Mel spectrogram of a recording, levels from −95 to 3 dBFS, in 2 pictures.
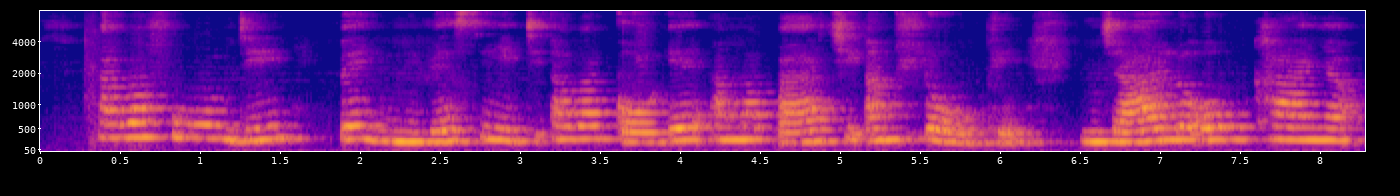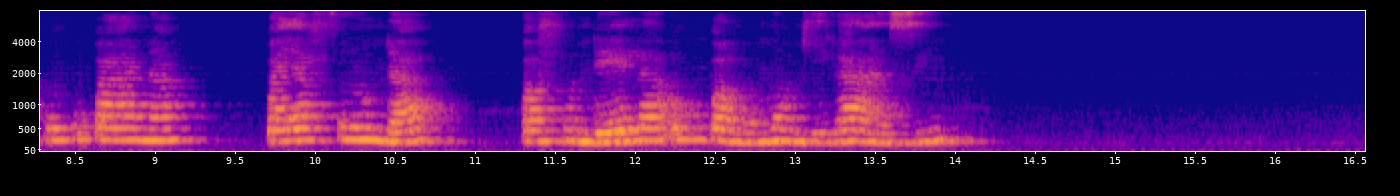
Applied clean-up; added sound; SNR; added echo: neural separator model SepFormer DNS4.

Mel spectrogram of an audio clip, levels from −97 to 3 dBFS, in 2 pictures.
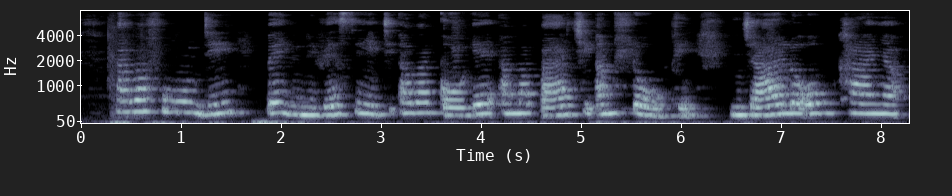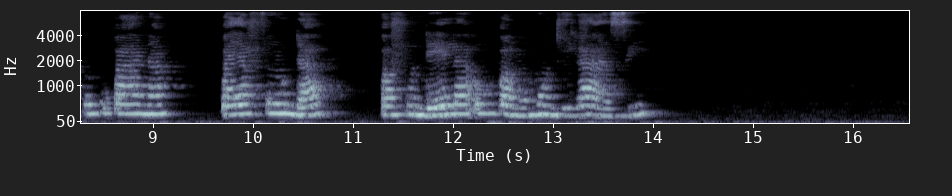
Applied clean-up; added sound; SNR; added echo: classical method WPE with log-MMSE.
